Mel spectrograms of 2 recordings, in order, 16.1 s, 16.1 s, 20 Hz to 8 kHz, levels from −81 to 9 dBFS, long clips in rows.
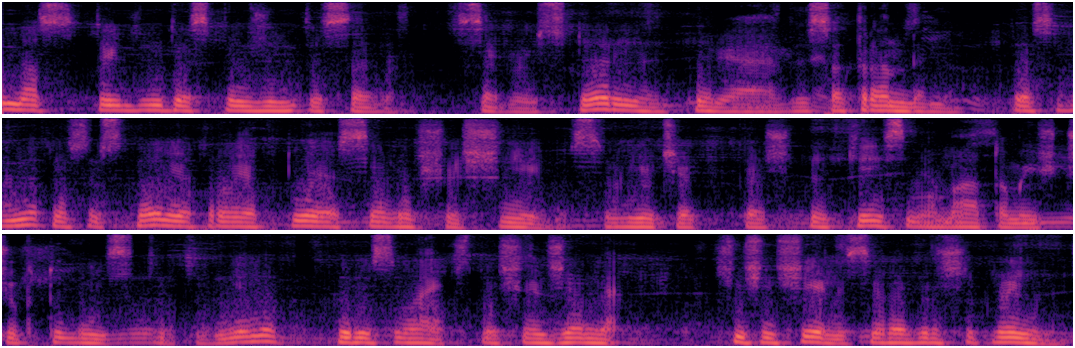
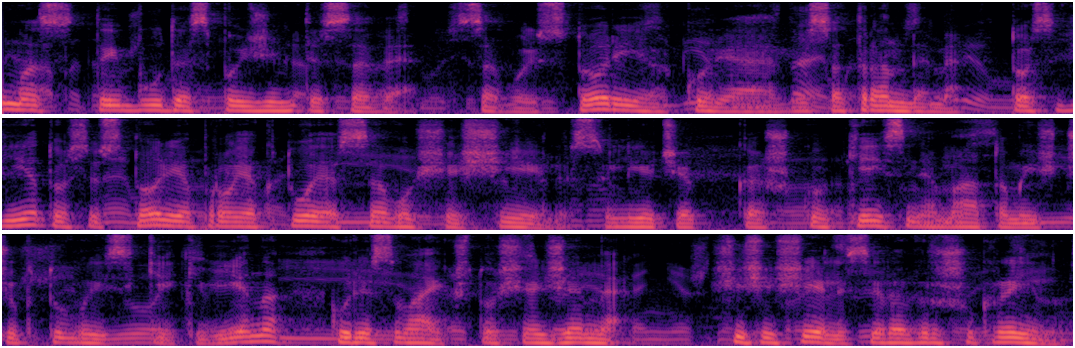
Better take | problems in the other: second | noise reduction (neural separator model SepFormer DNS4)

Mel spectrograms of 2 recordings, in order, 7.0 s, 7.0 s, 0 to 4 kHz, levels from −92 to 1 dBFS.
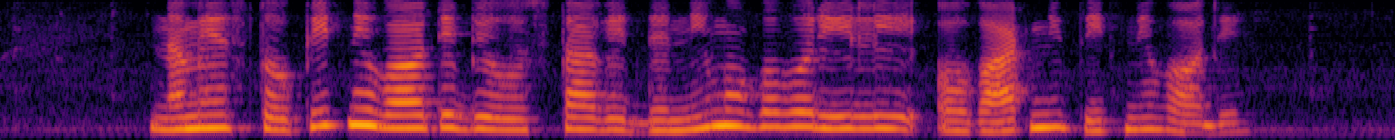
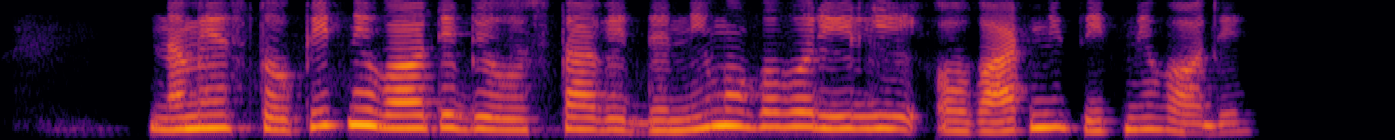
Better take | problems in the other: first | noise reduction (neural mask model Resemble Enhance denoiser)

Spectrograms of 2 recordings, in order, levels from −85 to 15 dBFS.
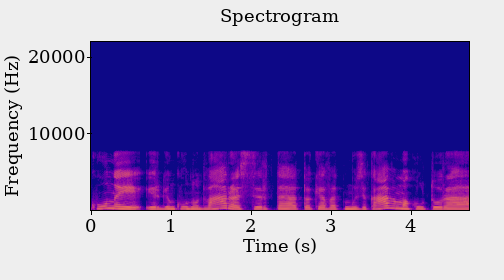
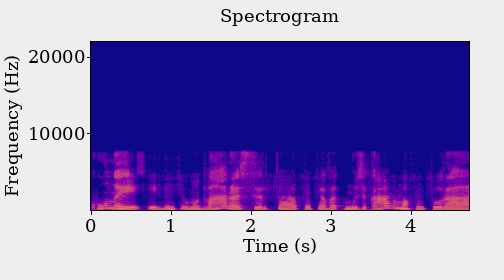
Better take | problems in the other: first | noise reduction (neural mask model DeepFilterNet 3)

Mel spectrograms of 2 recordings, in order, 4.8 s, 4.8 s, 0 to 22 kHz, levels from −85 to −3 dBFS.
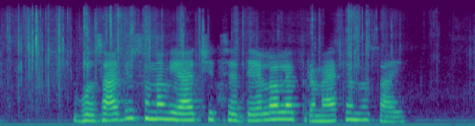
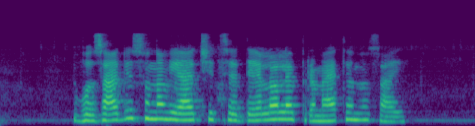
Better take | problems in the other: second | background sound (Crumpling, crinkling); 12 dB below the speech

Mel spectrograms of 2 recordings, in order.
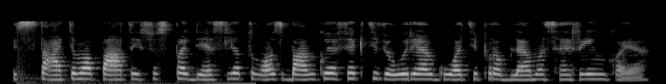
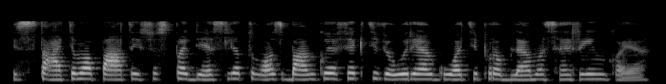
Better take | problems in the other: second | noise reduction (neural separator model SepFormer DNS4)

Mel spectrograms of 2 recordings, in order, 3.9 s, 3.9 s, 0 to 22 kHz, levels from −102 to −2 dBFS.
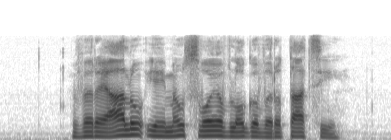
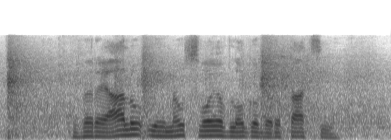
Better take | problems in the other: first | background sound (Mechanisms); 9 dB below the speech

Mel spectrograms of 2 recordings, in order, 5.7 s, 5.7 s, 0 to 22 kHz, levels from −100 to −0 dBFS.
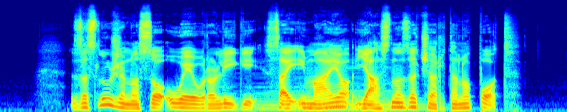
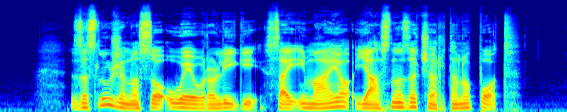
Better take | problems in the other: second | background sound (Bowed string instrument); 16 dB below the speech

